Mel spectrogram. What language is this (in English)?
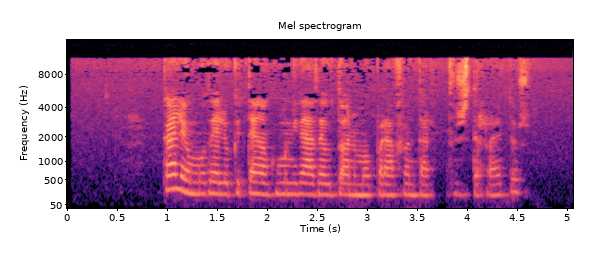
Galician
